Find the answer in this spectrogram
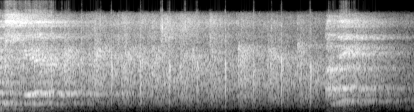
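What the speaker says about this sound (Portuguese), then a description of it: "Vamos aplaudir o Senhor." A church congregation applauds the Lord together during a Portuguese-language service, a loud, sustained wash of many hands clapping that carries on for several seconds, with the preacher's voice faintly mixed in.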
